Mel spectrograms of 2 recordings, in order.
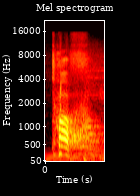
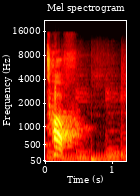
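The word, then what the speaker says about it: tough: तो जी के बाद में यदि एच आता है तो कई बार हम उस जी के साउंड को पढ़ते हैं, फ पढ़ते हैं।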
